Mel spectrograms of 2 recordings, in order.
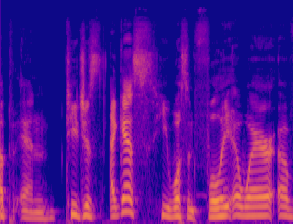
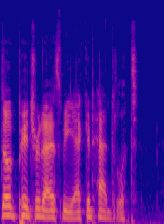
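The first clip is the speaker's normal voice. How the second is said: plain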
